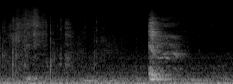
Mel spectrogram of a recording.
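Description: A single short cough about one and a half seconds in, over low room noise.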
